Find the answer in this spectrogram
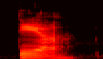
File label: "dian7", chaoyang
